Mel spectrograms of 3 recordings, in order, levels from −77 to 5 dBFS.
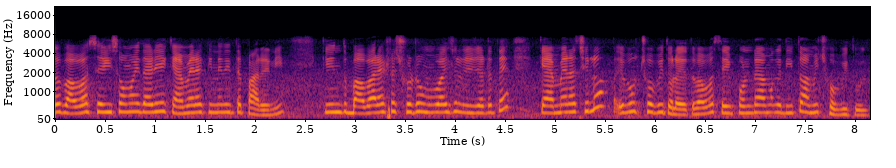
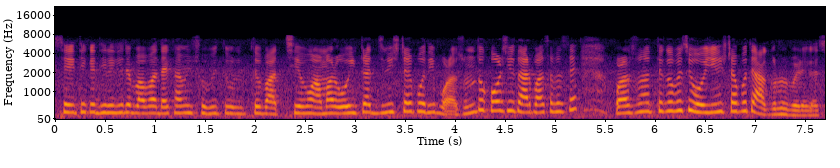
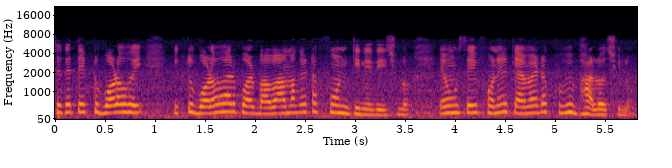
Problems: none marked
